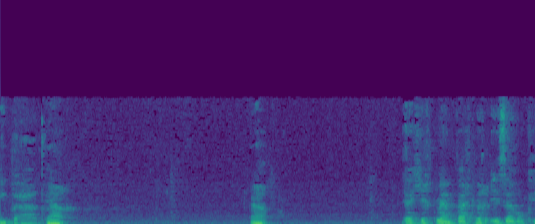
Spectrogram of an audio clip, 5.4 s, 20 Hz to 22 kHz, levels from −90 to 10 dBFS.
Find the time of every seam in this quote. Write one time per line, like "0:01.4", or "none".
none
